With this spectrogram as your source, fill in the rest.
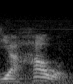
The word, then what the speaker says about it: Yahweh: That this seems to be the true Hebrew pronunciation of the divine essential name. Yah, Ha, Wa, and he has his name, the Yah, the Ha, the Wa, and the Ha, which is Yahweh.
